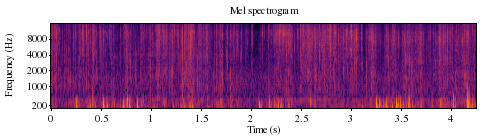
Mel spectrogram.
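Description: Packaging crinkling and tearing as a prize piggy bank is unwrapped by hand, with irregular crackles and short handling knocks throughout.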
